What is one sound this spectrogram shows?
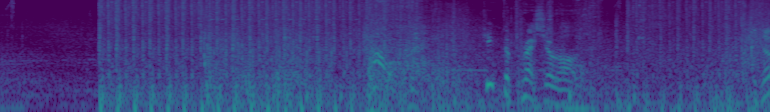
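Game gunfire rattles in quick bursts.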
